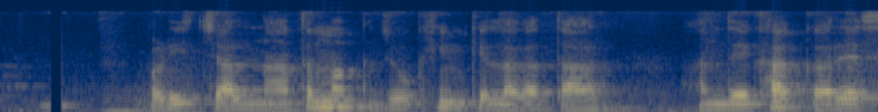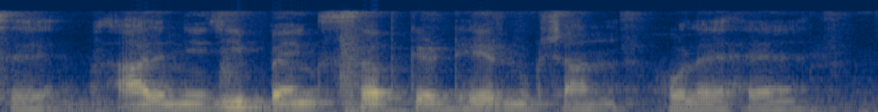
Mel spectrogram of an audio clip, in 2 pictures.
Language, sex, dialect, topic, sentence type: Magahi, male, Southern, banking, statement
